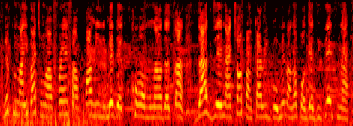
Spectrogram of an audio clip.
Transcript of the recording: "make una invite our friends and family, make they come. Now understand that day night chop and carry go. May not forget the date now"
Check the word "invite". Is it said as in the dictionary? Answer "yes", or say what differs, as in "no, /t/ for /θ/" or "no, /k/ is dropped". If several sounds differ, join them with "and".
no, /n/ is dropped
